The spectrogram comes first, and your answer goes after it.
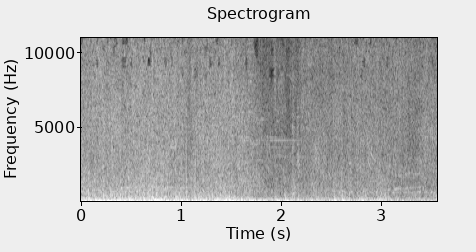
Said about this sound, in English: They're just slowly exploding.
